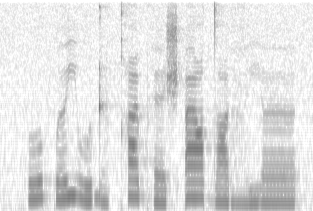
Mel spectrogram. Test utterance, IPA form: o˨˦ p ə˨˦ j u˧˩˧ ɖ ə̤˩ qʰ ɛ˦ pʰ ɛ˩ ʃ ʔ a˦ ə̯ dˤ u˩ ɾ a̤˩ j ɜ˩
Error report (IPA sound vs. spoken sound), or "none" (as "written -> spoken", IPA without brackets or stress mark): none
